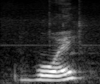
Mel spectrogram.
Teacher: you're about to put your lips together, but you still leave room for a little air to be able to escape, and that's called an approximant. So it's boy.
